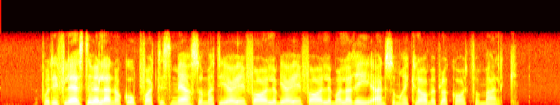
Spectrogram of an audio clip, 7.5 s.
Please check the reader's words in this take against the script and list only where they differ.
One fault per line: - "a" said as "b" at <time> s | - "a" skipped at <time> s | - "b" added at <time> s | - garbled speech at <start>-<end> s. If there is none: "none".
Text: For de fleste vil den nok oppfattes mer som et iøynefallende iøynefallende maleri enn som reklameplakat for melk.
none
